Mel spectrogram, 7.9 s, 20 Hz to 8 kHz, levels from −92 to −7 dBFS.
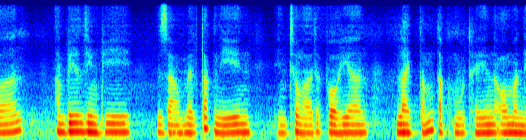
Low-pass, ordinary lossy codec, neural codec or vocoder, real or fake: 7.2 kHz; Opus, 64 kbps; codec, 24 kHz, 0.5 kbps, DualCodec; fake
